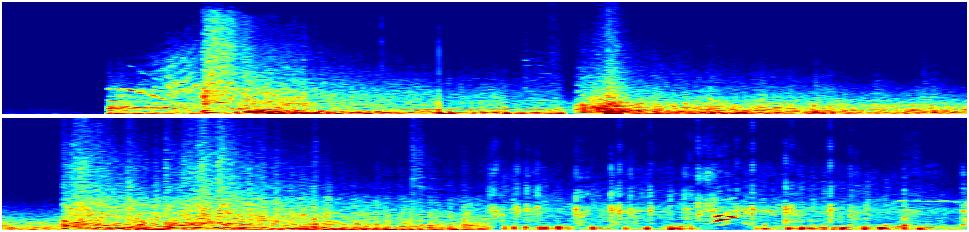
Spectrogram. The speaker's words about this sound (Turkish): Şu anda kalabalığın üzerine ateş açılıyor.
